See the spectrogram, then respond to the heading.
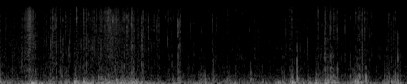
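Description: A clear, thin plastic shower cap is bunched, crumpled and rubbed between the fingers near the microphone. The result is a steady stream of soft crinkling and rustling with brief crunchy bursts, mostly low and muffled, with occasional brighter crackles.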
